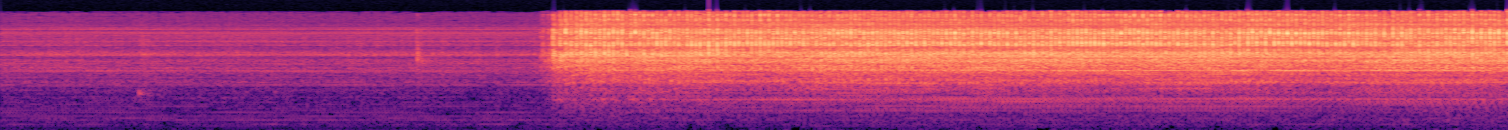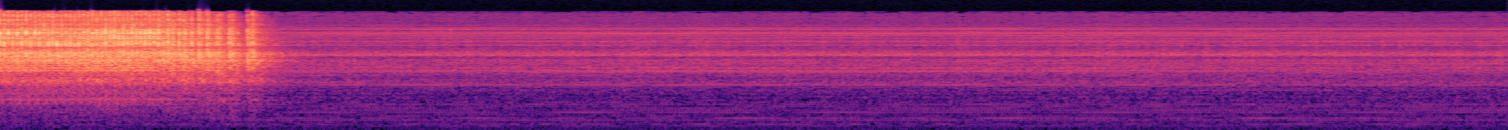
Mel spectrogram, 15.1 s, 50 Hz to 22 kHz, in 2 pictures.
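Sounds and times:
electric impact wrench running: 2.7 - 9.0.

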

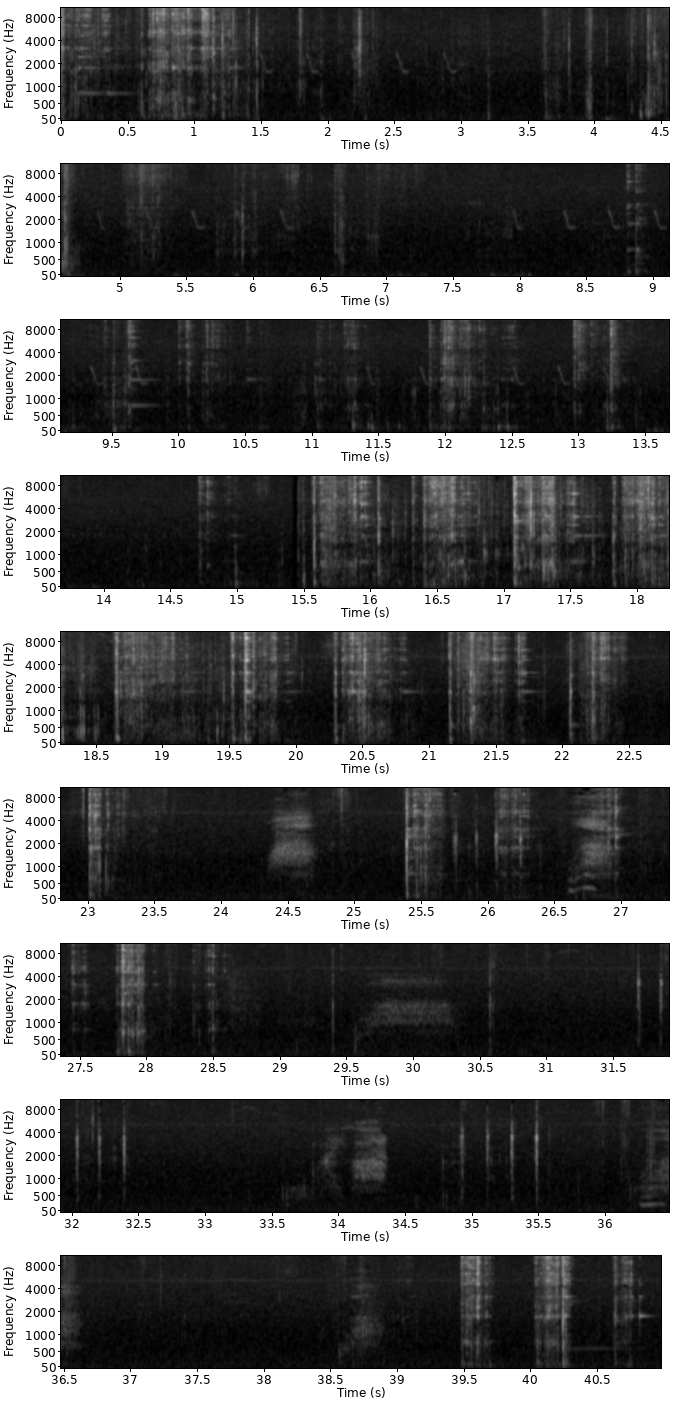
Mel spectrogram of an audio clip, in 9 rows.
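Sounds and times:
hard objects clinking: 0.0 - 1.6, 8.8 - 13.5, 14.7 - 23.6, 25.4 - 28.7, 39.5 - 40.9.

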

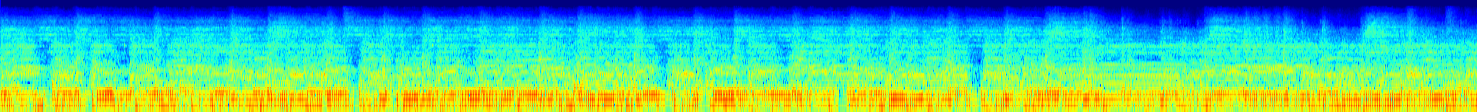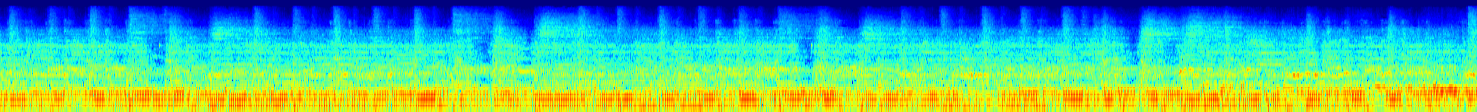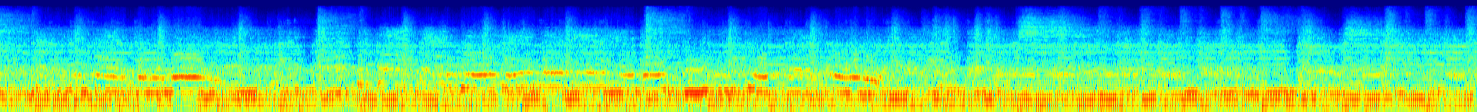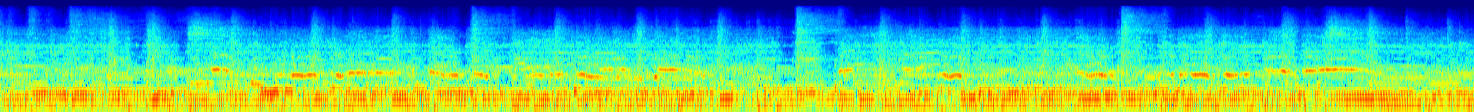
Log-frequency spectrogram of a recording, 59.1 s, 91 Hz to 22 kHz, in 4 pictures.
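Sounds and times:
person singing: 0.0 - 11.1, 25.8 - 40.1, 45.3 - 59.0
rock band playing live: 0.0 - 59.0.

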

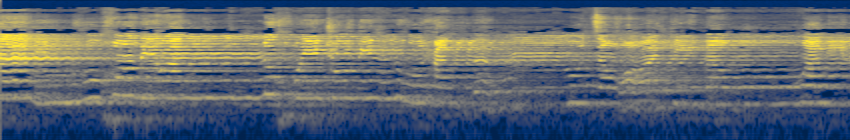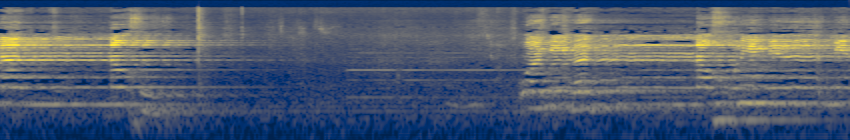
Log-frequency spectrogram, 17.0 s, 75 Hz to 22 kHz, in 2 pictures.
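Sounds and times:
woman chanting melodically: 13.2 - 17.0.

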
